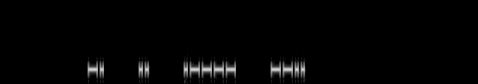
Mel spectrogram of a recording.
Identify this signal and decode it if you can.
Morse code, heard as a keyed tone, about 40 wpm, spaced as for 19 wpm, 700 Hz. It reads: NI1Z
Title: USA Call Signs - 4x Character Spacing - 40wpm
